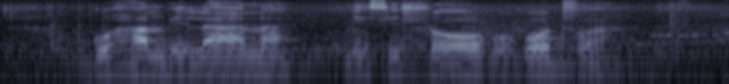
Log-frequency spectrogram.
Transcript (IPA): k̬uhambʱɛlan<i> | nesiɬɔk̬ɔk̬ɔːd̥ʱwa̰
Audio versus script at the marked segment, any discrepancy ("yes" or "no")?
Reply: yes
